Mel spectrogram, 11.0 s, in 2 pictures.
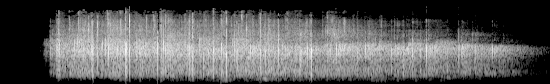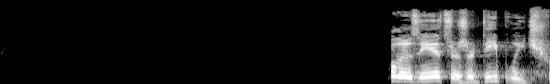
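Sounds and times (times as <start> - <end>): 
audience applause: 0.4 - 5.4
speech: 9.4 - 10.9.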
